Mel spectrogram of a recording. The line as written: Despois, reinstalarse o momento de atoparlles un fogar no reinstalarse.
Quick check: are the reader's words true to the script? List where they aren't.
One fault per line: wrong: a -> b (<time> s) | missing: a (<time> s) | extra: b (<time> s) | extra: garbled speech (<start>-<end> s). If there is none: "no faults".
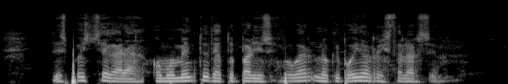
wrong: reinstalarse -> chegará (1.0 s)
extra: que poidan (3.3 s)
